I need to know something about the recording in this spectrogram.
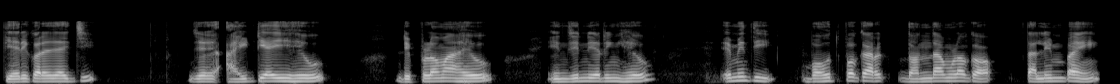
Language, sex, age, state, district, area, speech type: Odia, male, 18-30, Odisha, Cuttack, urban, spontaneous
